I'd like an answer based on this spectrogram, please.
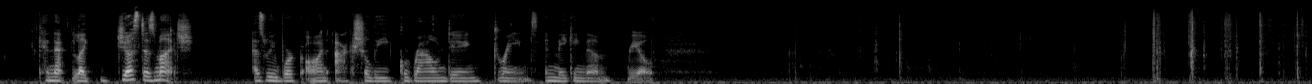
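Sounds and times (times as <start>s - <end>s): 
speech: 0.4s - 6.8s
tarot cards being shuffled, handled and drawn: 7.9s - 13.1s
crisp tarot card snaps: 11.2s - 13.1s.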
